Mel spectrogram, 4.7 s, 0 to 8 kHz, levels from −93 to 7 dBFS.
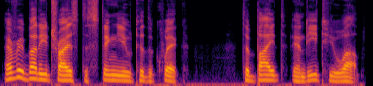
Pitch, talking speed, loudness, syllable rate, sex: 130 Hz, 180 wpm, -18 LUFS, 4.8 syllables/s, male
